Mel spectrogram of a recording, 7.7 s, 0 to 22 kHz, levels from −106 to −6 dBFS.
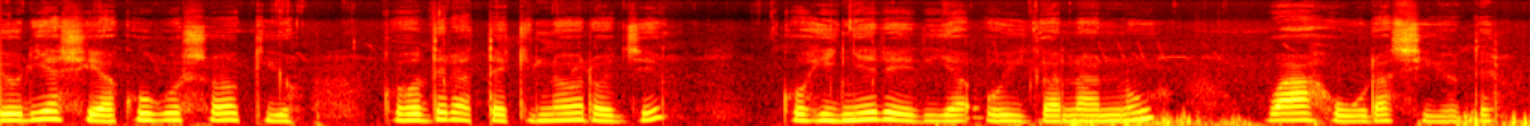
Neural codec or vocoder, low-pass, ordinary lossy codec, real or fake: vocoder, 44.1 kHz, 128 mel bands every 256 samples, BigVGAN v2; none; none; fake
